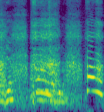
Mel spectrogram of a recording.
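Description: Voices in a small room, with pitch rising and falling and breaths in between, and a high-pitched drawn-out vocal sound near the end.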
